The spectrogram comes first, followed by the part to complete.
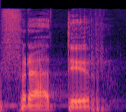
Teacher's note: en el latín frater conservo la sorda intervocálica t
